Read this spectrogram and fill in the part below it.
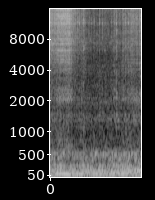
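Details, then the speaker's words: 2004 Mazda RX-8 swapped with a 2006 Ford 4.6L 3V V8, new true dual exhaust instead of a single outlet, fresh start; deep even V8 burble at steady idle, no misses, knocks or ticks; normal idle. "I really love the new sound uh you know went to True two exhaust dual exhaust rather than dumping into a single"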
